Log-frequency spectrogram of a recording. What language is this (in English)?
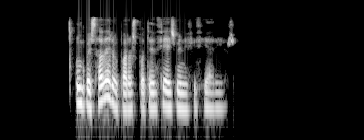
Galician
